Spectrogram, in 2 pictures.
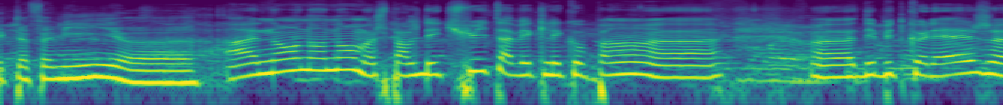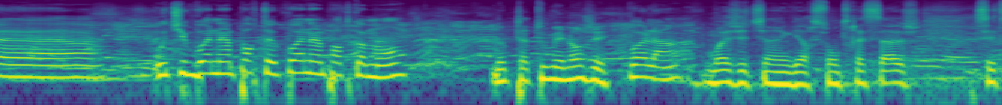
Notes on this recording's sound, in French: enregistré au Wine Therapy (Paris 9e)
